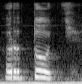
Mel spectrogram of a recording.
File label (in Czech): rtut, czech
